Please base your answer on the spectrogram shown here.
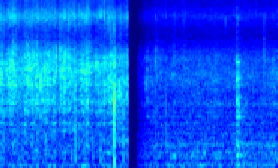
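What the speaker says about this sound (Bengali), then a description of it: "পেঁয়াজগুলো দিয়ে একটু নেড়ে ফেড়ে ভেজে এর মধ্যে আমি দিয়ে দিব আদা কুচি, আর দেবো রসুন কুচি।" Onions with chopped ginger and garlic frying in a pan, a loud dense sizzle running continuously, briefly cutting out, then resuming more quietly with occasional stirring clicks.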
